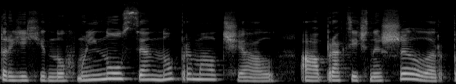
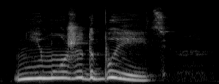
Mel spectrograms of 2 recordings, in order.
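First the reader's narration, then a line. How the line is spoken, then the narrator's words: Horrified moan. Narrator (Russian): в ужасе простонал теоретический отец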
